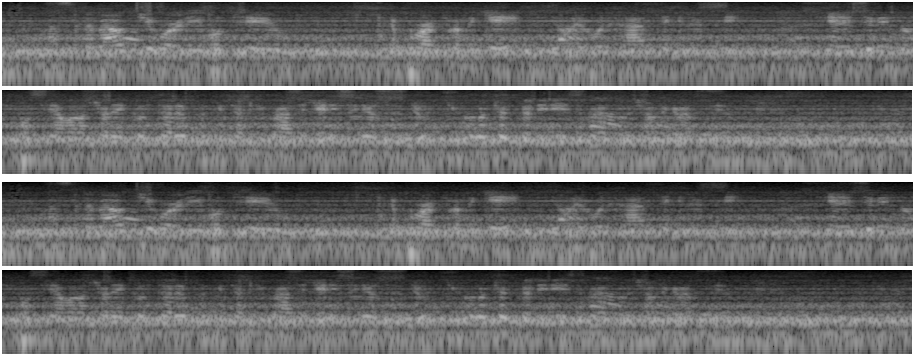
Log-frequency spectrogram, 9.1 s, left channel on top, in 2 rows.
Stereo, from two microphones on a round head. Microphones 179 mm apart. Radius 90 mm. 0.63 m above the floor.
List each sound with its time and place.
0.0 s an aircraft: 45° left (ahead or behind)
